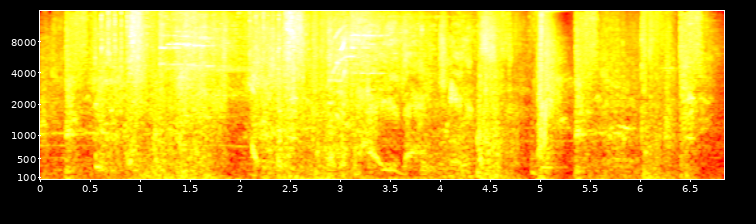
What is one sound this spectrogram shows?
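Magical spell effects whoosh and crackle during a fast game fight.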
